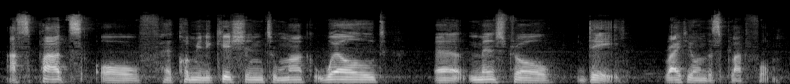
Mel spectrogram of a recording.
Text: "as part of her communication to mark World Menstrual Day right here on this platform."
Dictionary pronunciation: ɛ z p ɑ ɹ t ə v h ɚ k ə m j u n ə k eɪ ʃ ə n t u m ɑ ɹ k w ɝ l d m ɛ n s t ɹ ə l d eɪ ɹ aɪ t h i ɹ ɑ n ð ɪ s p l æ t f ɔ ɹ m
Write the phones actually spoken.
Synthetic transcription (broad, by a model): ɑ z p ɑ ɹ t ə v h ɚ k ə m j u n ə k eɪ ʃ ə n t u m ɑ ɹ k w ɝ l d m ɛ n s t ɹ ə l d eɪ ɹ aɪ t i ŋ ɑ n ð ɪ s p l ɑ t f ɔ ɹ m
